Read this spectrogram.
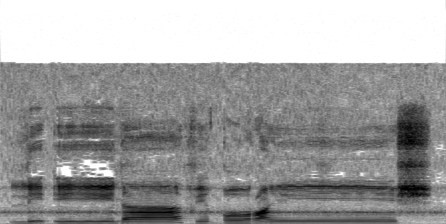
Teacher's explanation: we have to stretch it due to ya is madda letter here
